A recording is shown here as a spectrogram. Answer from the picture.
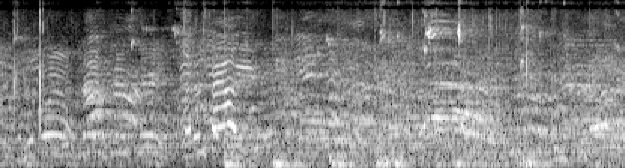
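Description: Basketball game action on a hardwood gym floor: the ball and players' feet thudding on the court during a scramble for a loose ball, with players and spectators calling out.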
